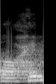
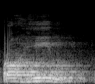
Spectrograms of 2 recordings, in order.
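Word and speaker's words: رحيم: Bismillahirrahmanirrahim, harusnya rahim dibaca rohim.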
